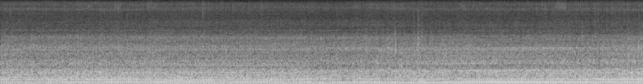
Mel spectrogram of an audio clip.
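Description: Motorcycle engine running at a steady, even pitch while the bike is ridden.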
